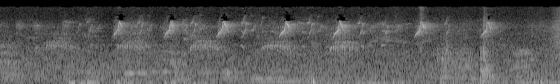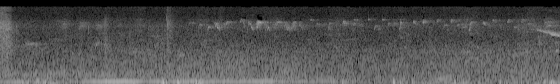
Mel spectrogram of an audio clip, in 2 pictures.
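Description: A bird calling outdoors in a quick series of short, high, downward-sweeping chirps, about two a second, for a few seconds. A faint low steady hum comes in partway through.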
